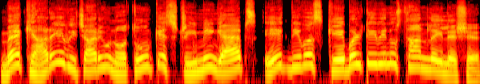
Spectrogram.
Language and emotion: Gujarati, surprised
